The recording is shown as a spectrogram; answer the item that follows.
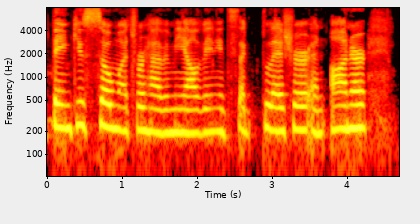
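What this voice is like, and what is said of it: Latina Spanish-influenced English accent. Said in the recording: “accent, you know. The microphones identify that I am a Latina, so they give me the accent”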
